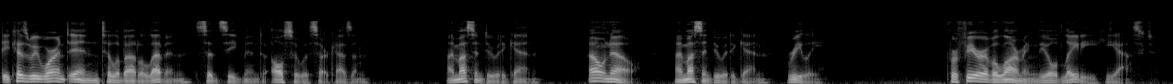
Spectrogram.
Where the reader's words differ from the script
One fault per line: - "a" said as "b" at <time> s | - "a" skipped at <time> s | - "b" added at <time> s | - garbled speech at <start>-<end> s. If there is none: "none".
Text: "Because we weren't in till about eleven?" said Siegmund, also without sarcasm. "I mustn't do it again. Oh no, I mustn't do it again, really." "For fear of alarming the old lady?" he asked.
- "without" said as "with" at 3.0 s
